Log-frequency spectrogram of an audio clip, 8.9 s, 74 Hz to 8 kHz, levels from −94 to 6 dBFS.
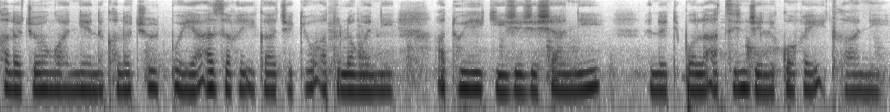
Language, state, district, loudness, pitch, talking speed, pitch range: Sumi, Nagaland, Kohima, -16 LUFS, 190 Hz, 130 wpm, 185-200 Hz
